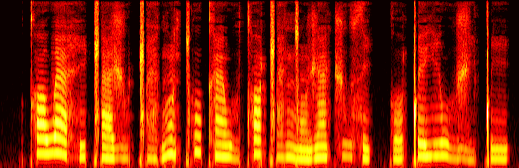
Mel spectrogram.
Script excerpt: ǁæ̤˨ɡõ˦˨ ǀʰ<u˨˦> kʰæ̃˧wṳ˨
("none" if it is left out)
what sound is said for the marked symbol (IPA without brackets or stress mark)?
u˦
